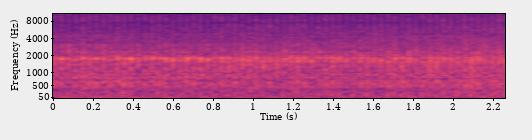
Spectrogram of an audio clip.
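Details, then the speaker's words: 1984 Mercedes 300D, 3.0 turbocharged five-cylinder diesel: even quick clatter at steady idle with no misses or knocks, healthy running. "so you can hear the car running there's the beautiful diesel sound"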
